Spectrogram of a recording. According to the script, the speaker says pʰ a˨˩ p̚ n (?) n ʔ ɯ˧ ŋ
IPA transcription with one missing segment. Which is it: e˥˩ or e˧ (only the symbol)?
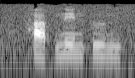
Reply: e˧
